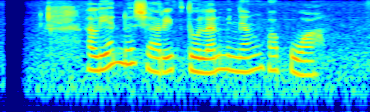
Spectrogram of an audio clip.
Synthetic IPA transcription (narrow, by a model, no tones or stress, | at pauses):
ʔaliandɔʃaɾɪfd̪̥olanməɲaŋpapua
